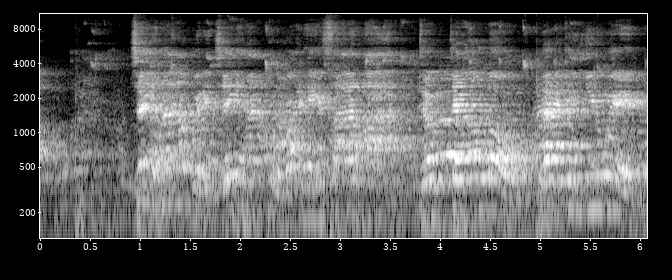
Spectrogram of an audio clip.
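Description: Spectators cheer and shout loudly in an echoing gym.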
